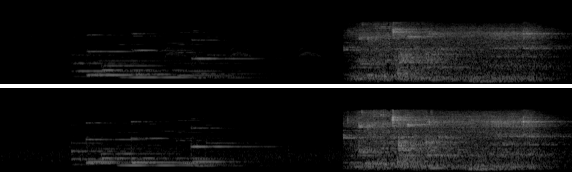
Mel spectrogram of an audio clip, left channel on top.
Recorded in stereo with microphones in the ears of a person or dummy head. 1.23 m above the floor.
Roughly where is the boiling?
Right.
